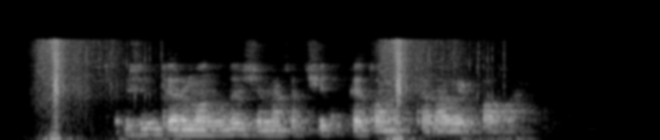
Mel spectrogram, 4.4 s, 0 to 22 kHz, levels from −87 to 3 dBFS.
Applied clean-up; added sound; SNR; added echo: none; Glass; 4 dB; reverberation time 0.3 s.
